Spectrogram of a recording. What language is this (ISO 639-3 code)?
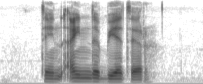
afr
